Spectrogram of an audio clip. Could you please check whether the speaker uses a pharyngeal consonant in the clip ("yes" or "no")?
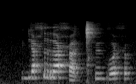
yes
